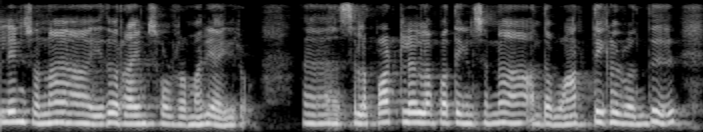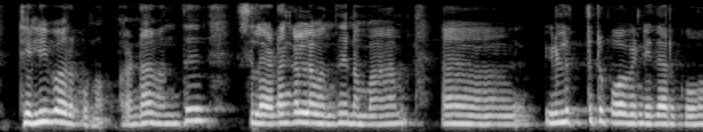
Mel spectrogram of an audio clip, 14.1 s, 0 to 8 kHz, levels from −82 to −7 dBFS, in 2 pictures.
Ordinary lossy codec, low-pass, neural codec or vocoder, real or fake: none; 7.2 kHz; vocoder, 22.05 kHz, 80 mel bands, WaveNeXt; fake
